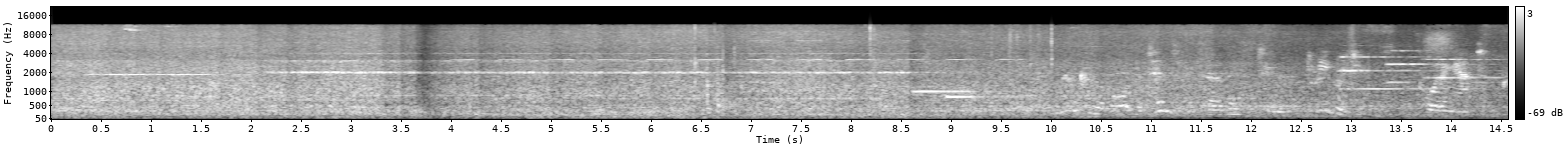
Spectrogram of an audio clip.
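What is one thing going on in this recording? A train hums and rumbles steadily at a platform.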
